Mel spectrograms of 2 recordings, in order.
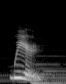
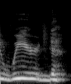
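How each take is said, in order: First: The final D is held and not released. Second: The final D is audibly released. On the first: The speaker calls it right. "The D in weird isn't released when we say the word by itself" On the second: The speaker calls it wrong. "We don't say weird"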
